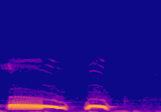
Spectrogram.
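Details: Spotted dove used as a lure for wild birds, giving a long, slightly buzzy mid-pitched coo that dips at the end, followed by one shorter arched coo.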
